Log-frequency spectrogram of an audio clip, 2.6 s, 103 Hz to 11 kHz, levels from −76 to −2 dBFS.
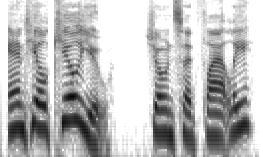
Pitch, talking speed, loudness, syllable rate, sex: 215 Hz, 160 wpm, -16 LUFS, 4.3 syllables/s, female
